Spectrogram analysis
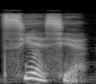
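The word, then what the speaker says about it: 谢谢: The rising first tone, the soft X, the falling then light xièxie.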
